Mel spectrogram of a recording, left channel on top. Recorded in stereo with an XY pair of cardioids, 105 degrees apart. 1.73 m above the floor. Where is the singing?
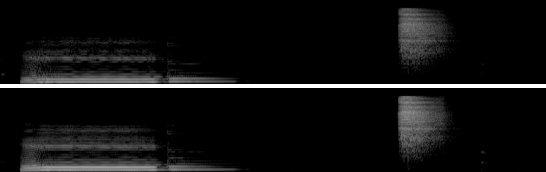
45° right, 0.9 m.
